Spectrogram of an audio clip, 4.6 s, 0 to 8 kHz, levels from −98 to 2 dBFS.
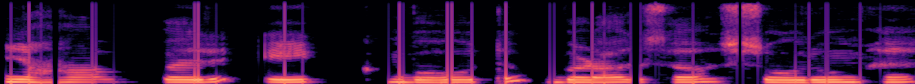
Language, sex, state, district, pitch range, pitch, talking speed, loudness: Hindi, female, Uttar Pradesh, Etah, 225-235 Hz, 225 Hz, 105 wpm, -24 LUFS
